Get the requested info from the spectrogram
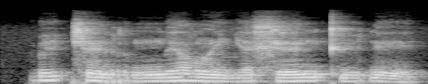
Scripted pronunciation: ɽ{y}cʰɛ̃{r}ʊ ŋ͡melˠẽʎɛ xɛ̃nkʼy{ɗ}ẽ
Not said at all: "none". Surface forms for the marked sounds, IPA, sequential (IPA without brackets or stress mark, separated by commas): y, r, ɗ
